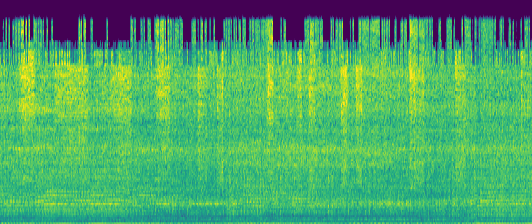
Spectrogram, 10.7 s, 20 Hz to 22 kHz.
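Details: 1999 Ford Ranger 2.5L at idle with a massive vacuum leak; idle hunts slightly up and down with a steady rumble and no clear hiss.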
